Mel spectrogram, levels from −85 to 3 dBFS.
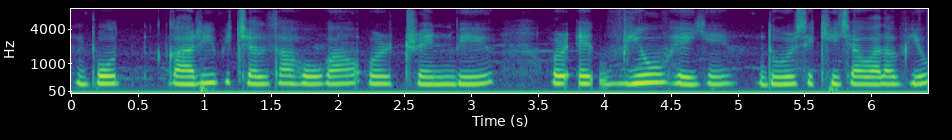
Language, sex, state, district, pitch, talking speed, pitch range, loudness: Hindi, female, Arunachal Pradesh, Papum Pare, 235 Hz, 175 wpm, 230-245 Hz, -15 LUFS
